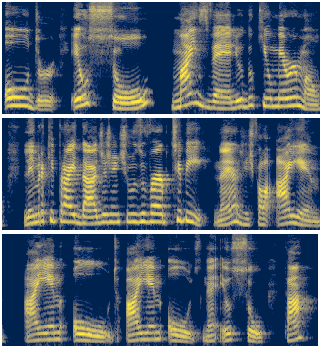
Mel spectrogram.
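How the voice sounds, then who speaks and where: A woman's voice: medium pitch, animated, unhurried, hardly any pauses, sharp tone. A woman teaching English grammar, explaining patiently and checking in often with the class. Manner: patient, ends phrases with "tá?". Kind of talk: explaining a lesson.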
